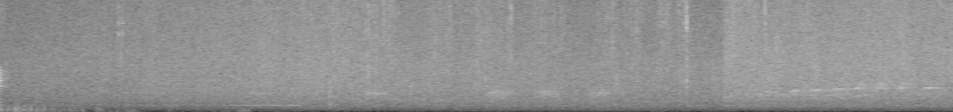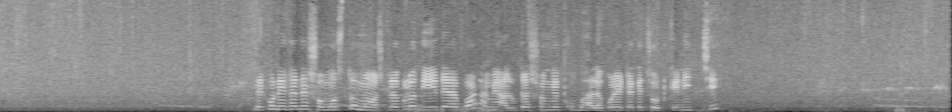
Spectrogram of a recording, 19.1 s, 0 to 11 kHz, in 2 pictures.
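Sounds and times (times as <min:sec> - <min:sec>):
steady hiss: 0:00.1 - 0:19.0.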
